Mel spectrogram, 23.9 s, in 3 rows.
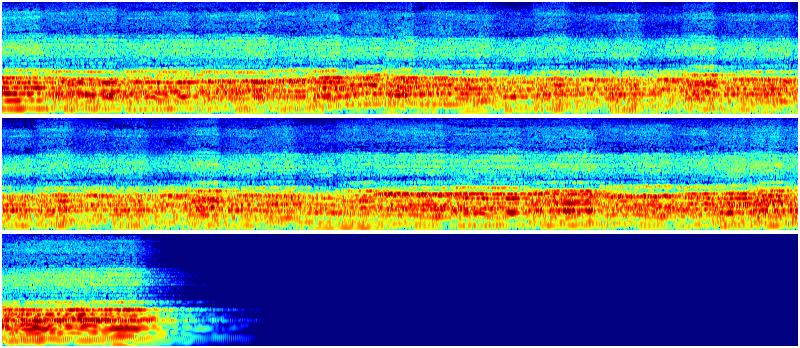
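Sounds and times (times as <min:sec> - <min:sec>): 
SATB choir setting: 0:00.0 - 0:17.9.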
